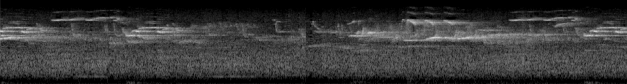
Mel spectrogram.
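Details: High, thin whistles and squeaky chirps from Scaly-breasted munia (Nutmeg Mannikin), in bursts at the start and again from the middle onward, with a quieter gap between, set against steady faint background hiss.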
